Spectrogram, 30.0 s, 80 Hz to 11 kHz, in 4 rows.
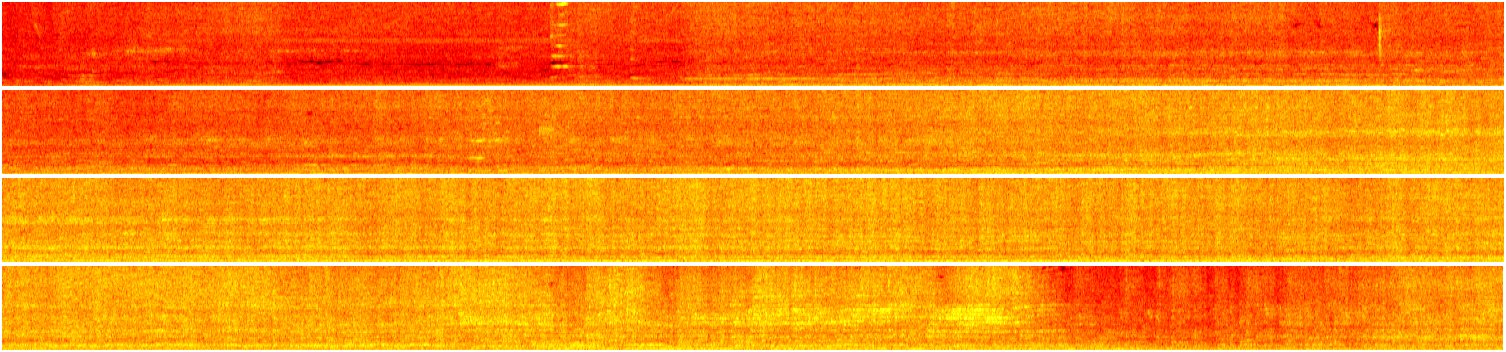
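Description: Caterpillar 140K motor grader's diesel engine running steadily under load while its moldboard cuts along a sand bank, a constant low drone with the scraping rush of sand along the blade growing stronger from about twelve seconds in.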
